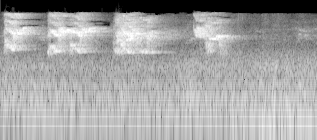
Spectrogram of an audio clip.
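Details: Lovebird giving four harsh, high, raspy squawks in quick succession, each about a fifth of a second long, followed by softer chatter at the end.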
